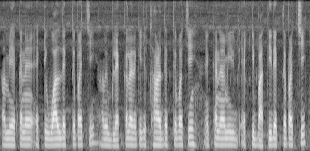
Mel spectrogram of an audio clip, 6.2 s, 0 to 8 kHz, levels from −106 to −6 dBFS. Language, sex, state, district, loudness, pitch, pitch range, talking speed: Bengali, male, Assam, Hailakandi, -21 LUFS, 130 Hz, 125-130 Hz, 185 wpm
